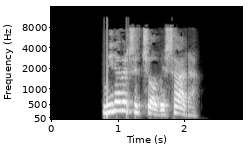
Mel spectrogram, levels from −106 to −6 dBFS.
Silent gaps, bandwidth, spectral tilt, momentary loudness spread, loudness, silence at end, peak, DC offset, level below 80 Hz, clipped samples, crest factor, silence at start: none; 11 kHz; -3.5 dB/octave; 10 LU; -12 LUFS; 0.7 s; 0 dBFS; under 0.1%; -50 dBFS; under 0.1%; 14 dB; 0.8 s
